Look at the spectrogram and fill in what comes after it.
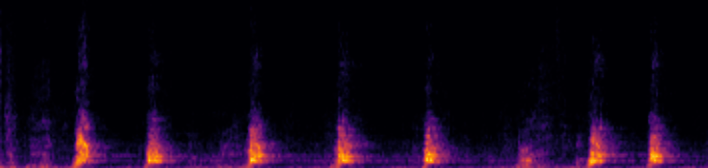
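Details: Priya, a blue-eyed Australian Shepherd, barks while playing football: eight short, sharp barks at uneven intervals, roughly one every second, over a quiet background.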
